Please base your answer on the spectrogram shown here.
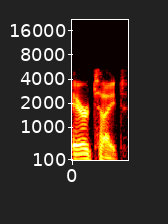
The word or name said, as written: airtight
